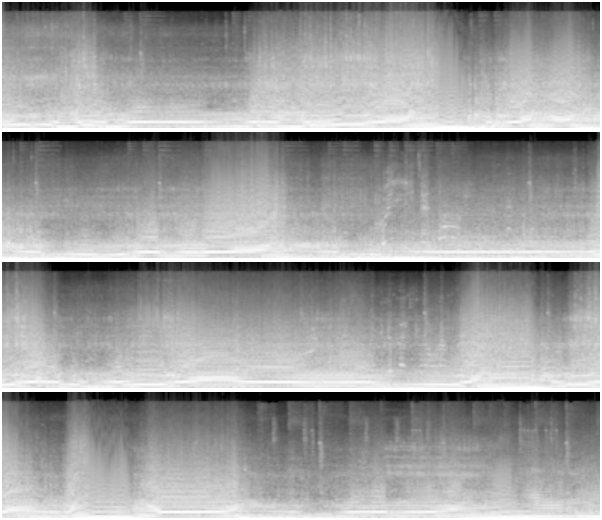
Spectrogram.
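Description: Car engine revving and running under way, its exhaust piped out through a corrugated water hose. It is loud throughout, with the revs rising and falling several times.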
